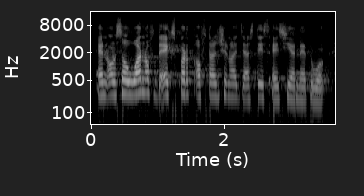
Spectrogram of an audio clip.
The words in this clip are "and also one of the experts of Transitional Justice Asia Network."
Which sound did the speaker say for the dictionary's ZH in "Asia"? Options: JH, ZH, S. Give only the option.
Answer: S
